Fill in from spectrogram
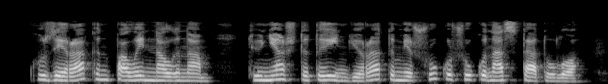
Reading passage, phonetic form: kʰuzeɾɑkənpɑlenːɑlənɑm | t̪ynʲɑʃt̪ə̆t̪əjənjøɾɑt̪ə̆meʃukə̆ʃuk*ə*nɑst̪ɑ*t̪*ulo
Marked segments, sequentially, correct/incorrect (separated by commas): correct, correct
